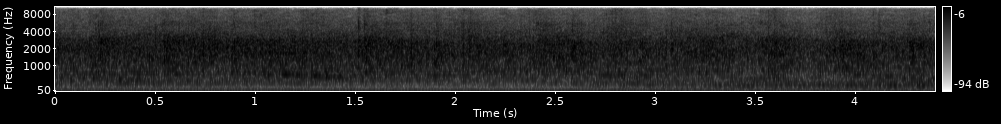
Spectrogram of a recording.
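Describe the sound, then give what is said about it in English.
An audience at a morning church service claps their hands together in praise, a steady, dense wash of applause that stays loud and even throughout, with no voices standing out above it. “If you're really glad to be in God's house, why don't you give him a hand clap of praise this morning?”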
